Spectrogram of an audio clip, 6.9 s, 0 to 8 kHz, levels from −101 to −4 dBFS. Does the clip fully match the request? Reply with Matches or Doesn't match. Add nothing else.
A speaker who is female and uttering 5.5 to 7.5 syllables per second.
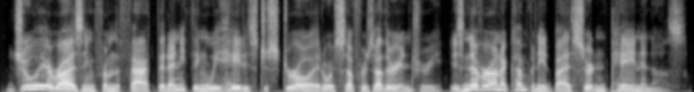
Matches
